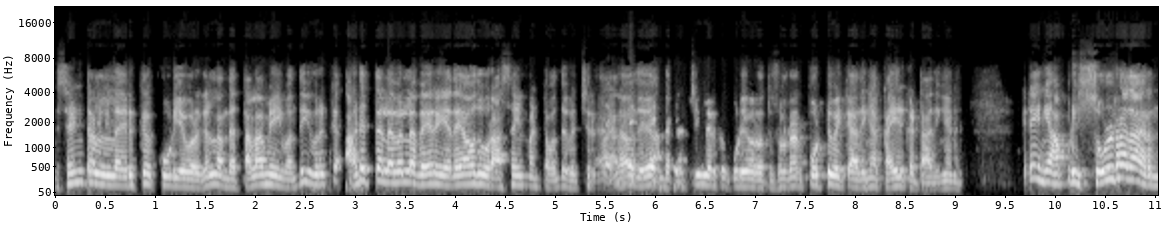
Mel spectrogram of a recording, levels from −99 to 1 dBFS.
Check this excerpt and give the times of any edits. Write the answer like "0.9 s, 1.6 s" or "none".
5.6 s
